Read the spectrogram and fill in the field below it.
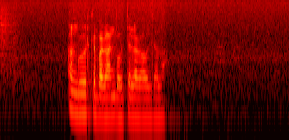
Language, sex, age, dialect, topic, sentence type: Bhojpuri, male, 18-24, Northern, agriculture, statement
